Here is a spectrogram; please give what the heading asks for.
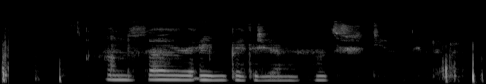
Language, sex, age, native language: Icelandic, male, 12, Icelandic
